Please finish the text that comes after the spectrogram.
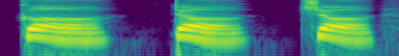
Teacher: क, ट, च जैसी ध्वनियां अघोष होती हैं। इन्हें बोलते समय गले में कोई कंपन नहीं होता, बस झटके से हवा बाहर आती है। मतलब ये बहुत कठोर ध्वनियां हैं।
